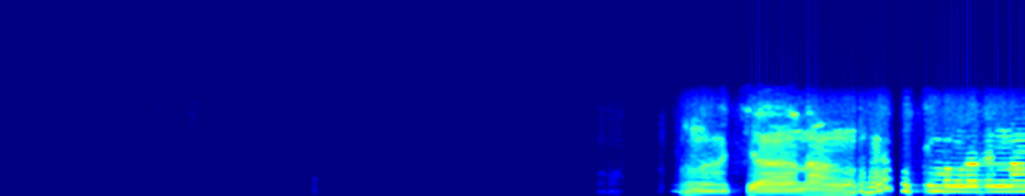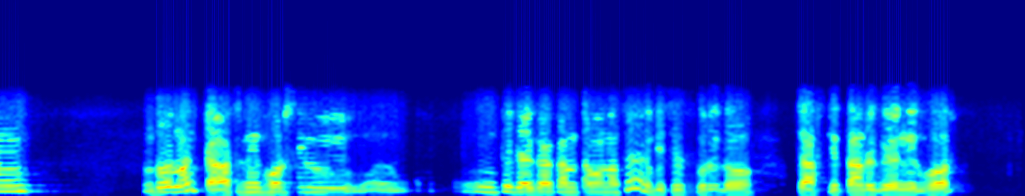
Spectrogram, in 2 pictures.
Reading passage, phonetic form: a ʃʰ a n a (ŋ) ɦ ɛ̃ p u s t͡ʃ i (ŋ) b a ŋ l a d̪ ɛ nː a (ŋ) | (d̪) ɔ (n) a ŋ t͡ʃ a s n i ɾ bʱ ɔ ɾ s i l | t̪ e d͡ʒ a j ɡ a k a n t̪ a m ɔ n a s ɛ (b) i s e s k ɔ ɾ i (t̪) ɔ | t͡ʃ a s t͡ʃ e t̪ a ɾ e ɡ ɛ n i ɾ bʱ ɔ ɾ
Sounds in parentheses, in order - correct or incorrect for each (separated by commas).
correct, incorrect, correct, correct, correct, correct, incorrect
